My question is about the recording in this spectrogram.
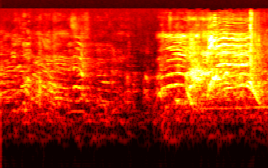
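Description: Congregation voices reacting in a church hall: scattered talk from several people, quiet at first and growing louder about two and a half seconds in.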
